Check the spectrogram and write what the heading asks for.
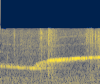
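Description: An emergency vehicle siren wails steadily as it goes past, its tone dipping slightly and then sliding upward, with no voices over it.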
